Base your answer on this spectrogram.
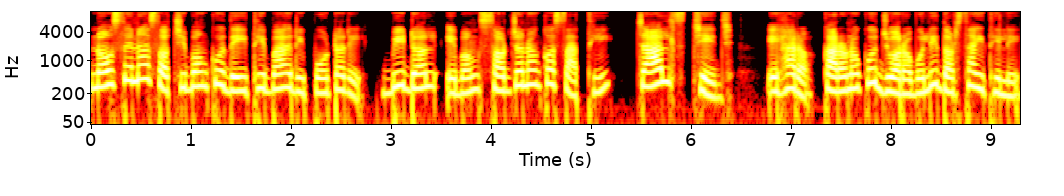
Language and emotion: Odia, neutral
